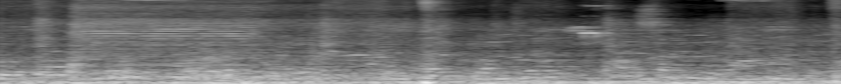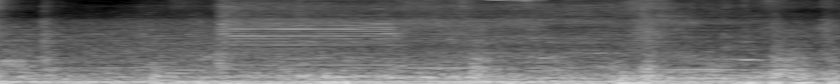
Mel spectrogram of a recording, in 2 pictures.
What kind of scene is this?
bus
